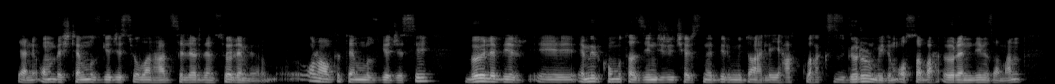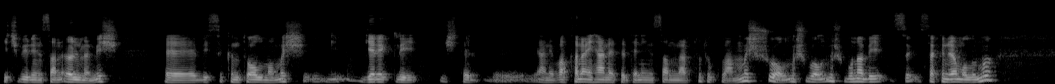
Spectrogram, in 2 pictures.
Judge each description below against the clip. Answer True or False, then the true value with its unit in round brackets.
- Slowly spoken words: False (140 wpm)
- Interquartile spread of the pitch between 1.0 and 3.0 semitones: True (2.5 semitones)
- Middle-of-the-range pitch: False (110 Hz)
